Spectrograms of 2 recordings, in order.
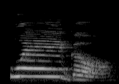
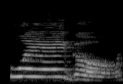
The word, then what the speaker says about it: juego: pronounced kind of like a soft H in English so try there with me say juego one more time ready juego nice job muy bien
